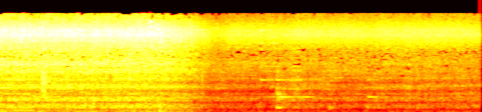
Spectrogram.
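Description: Marinated chicken and spice paste sizzling in hot oil in an aluminium pot while being stirred with a metal spatula. The sizzle is loud at first and drops to a quieter, steady level about three seconds in.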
